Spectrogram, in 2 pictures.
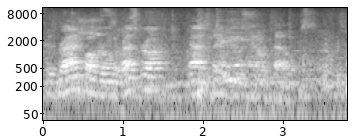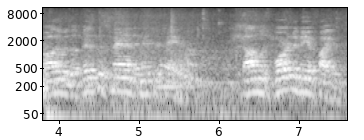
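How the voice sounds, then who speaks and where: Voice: medium pitch, fairly quick. A host presenting and narrating a live puppet show in a scripted, storytelling way. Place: indoor library event, far microphone. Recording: very echoey, distant, heavily noisy live recording.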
